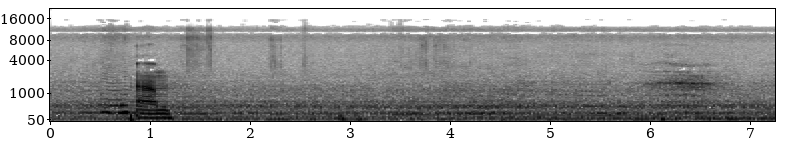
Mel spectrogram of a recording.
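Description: Honey bees buzz in a steady, close drone from an open hive during an inspection, with a brief louder burst near the start.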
